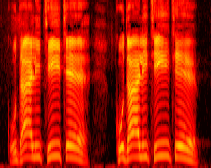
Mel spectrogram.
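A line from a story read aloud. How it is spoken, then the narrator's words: Miner shouting. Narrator (Russian): рудокопы бросили бурить скважины для взрывчатки, а один из них закричал птицам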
